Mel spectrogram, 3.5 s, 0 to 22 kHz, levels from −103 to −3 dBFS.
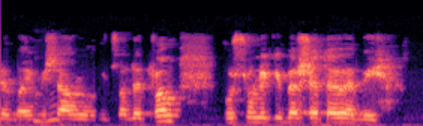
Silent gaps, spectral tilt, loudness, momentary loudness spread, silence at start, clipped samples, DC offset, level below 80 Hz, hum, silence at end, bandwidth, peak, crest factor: none; -2.5 dB/octave; -21 LUFS; 12 LU; 0 s; under 0.1%; under 0.1%; -54 dBFS; none; 0.2 s; 7.8 kHz; -6 dBFS; 16 dB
